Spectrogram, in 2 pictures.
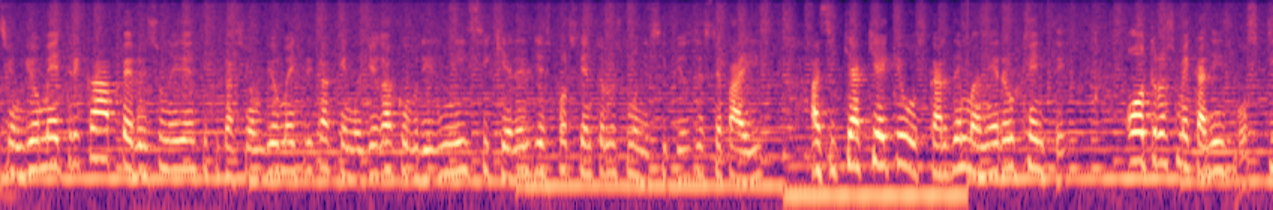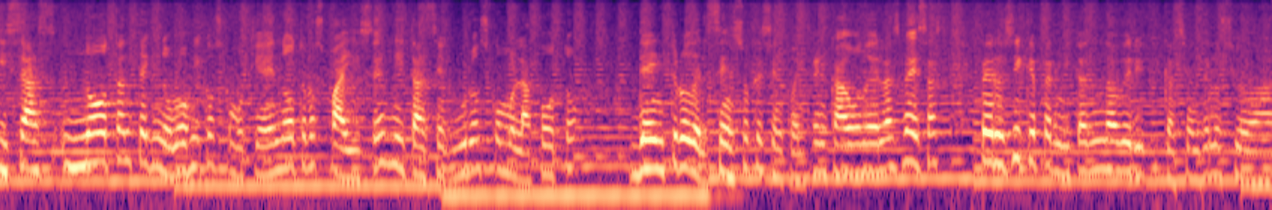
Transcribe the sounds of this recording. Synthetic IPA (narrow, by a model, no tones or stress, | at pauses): sjo̞mbjo̞me̞t̪ɾikape̞ɾoe̞sunaiðe̞nt̪ifikasjo̞mbjo̞me̞t̪ɾikake̞no̞ʝe̞ɣaːkuβɾiɾnisikje̞ɾaeld̪je̞spo̞ɾsje̞nt̪oelo̞zmũnisipjo̞zd̪eest̪epais | asike̞akiajke̞βuskaɾd̪e̞mane̞ɾauɾxe̞nt̪e̞ | o̞t̪ɾo̞zme̞kanizmoskisazno̞t̪ant̪e̞ɡno̞lo̞xiko̞sko̞mo̞t̪je̞ne̞no̞t̪ɾo̞spaise̞znit̪anse̞ɣuɾo̞sko̞mo̞lafo̞t̪o̞ | d̪e̞nt̪ɾo̞ðe̞lse̞nso̞ke̞seːŋkwe̞nt̪ɾaeŋkaðaunaðe̞lazme̞sas | pe̞ɾo̞sike̞pe̞ɾmit̪anunaβe̞ɾifi̥kasjo̞nd̪e̞losjuðaa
